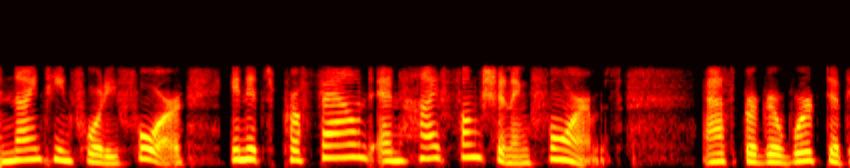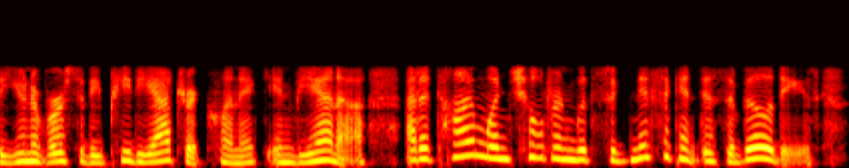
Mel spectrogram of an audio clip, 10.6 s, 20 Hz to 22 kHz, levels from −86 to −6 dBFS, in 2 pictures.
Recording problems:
high frequencies cut off; severe; nothing above 4 kHz
abrupt cut into speech; at the start

